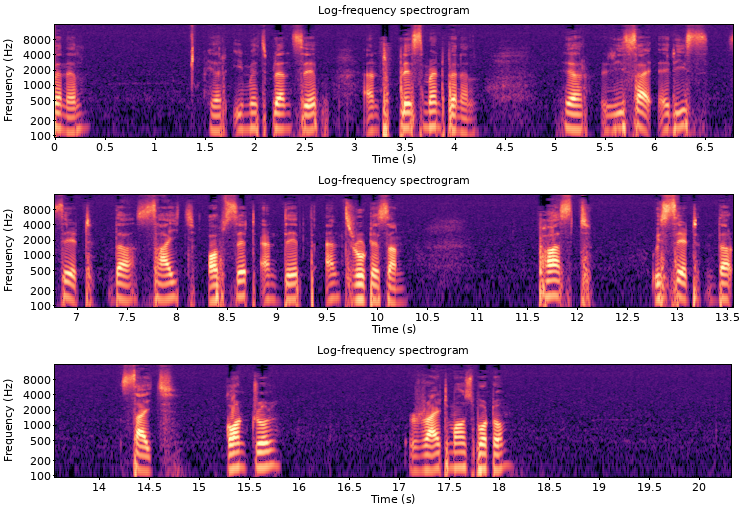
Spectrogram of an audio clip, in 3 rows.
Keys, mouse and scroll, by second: 4.4 scroll down 1, 16.8 ctrl+click, 17.9 ctrl+click.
